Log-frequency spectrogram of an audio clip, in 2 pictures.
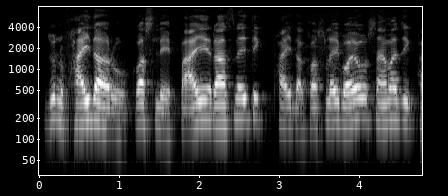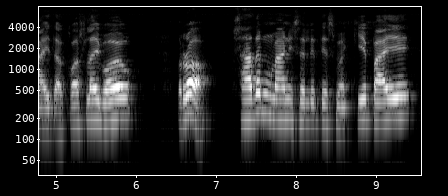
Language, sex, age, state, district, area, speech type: Nepali, male, 60+, West Bengal, Kalimpong, rural, spontaneous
